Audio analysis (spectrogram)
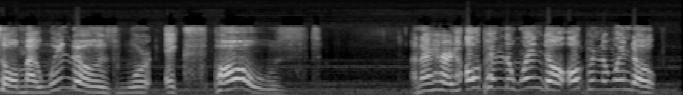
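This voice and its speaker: Noticeable background noise sits behind a woman speaking at a very slow pace. Her voice is high, with very wide pitch swings. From Jamaica. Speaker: vlogger. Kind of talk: vlog storytelling. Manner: animated.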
